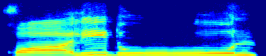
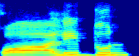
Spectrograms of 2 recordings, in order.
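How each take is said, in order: First: The vowel before the final n is long. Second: The vowel before the final n is short. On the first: The speaker calls it right. "वाव उसको लंबा करने के लिए आया है" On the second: The speaker calls it wrong. "वाव ना पढ़ूँ, तो ये गलत हो गया ना?"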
